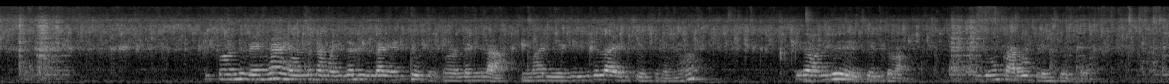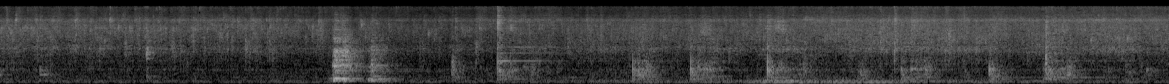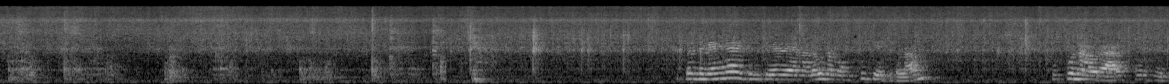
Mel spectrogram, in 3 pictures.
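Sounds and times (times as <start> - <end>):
onions sizzling in oil: 0.0 - 35.0
ladle scraping metal pan: 9.5 - 9.9, 20.6 - 28.2.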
